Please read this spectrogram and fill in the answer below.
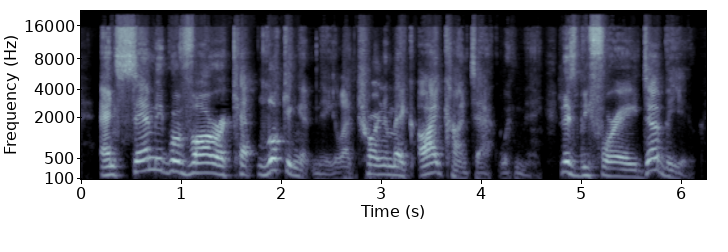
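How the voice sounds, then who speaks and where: An ordinary speaking voice from a man, fairly high-pitched with lively intonation, at a moderate pace in a very clean recording with a silent background. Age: 60s. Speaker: author and wrestling writer. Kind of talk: podcast interview.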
